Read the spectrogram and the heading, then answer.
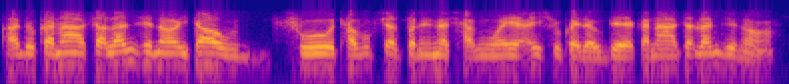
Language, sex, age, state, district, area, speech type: Manipuri, male, 30-45, Manipur, Kakching, rural, conversation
